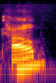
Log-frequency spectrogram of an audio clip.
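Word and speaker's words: Toub: Yeah, Kansas City special teams coach Dave Taub.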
